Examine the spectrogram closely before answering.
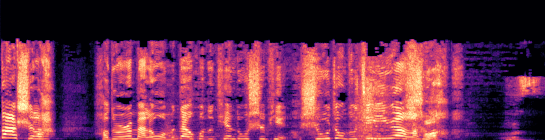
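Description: A young woman speaks with concern.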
